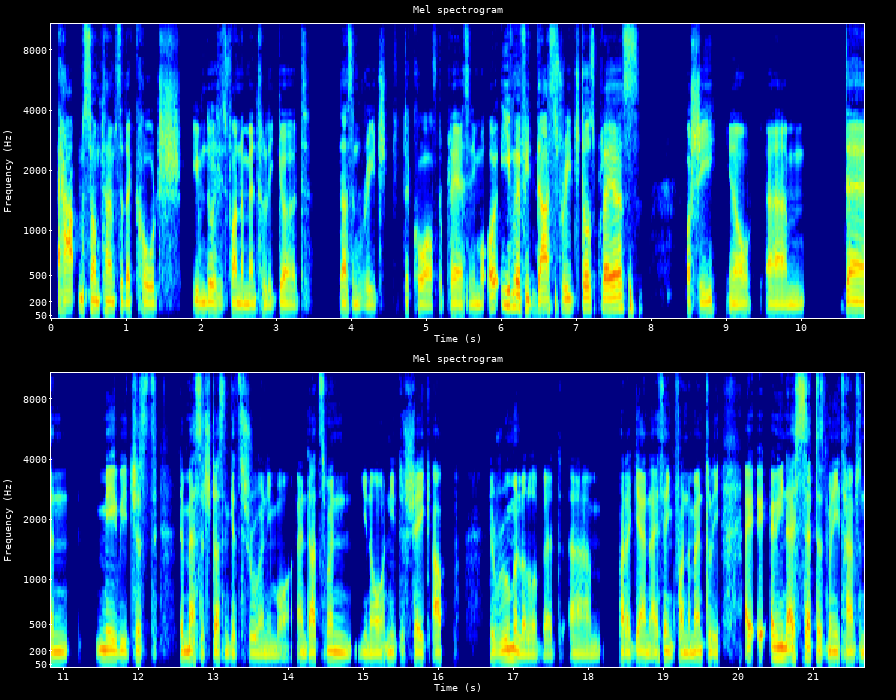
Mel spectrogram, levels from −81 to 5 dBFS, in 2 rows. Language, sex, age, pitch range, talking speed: English, male, 30-49, 85-105 Hz, 190 wpm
